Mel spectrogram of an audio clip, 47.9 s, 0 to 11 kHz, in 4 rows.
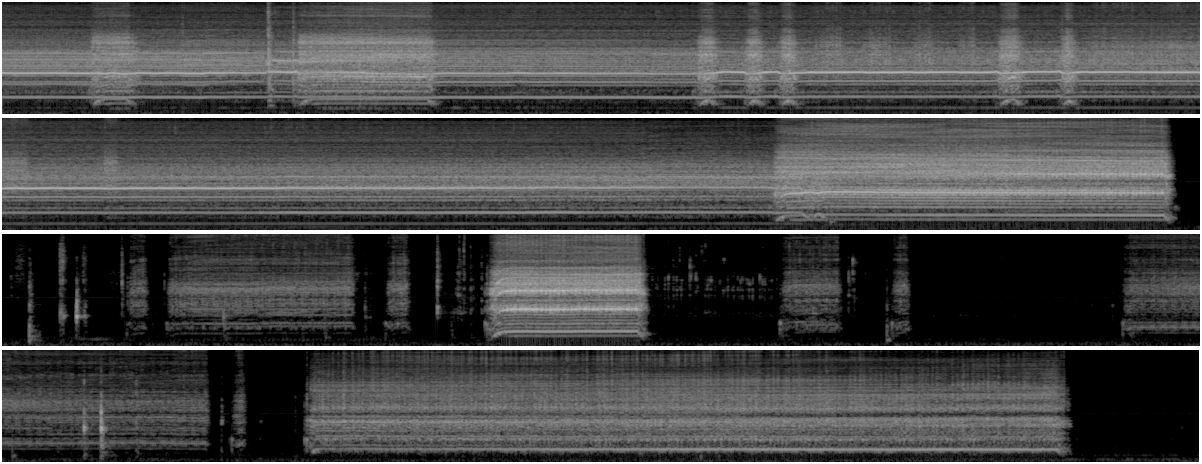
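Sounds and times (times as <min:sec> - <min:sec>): small electric motors whining: 0:00.0 - 0:23.8, 0:25.1 - 0:30.5, 0:31.7 - 0:33.1, 0:35.2 - 0:38.4, 0:39.0 - 0:46.7.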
